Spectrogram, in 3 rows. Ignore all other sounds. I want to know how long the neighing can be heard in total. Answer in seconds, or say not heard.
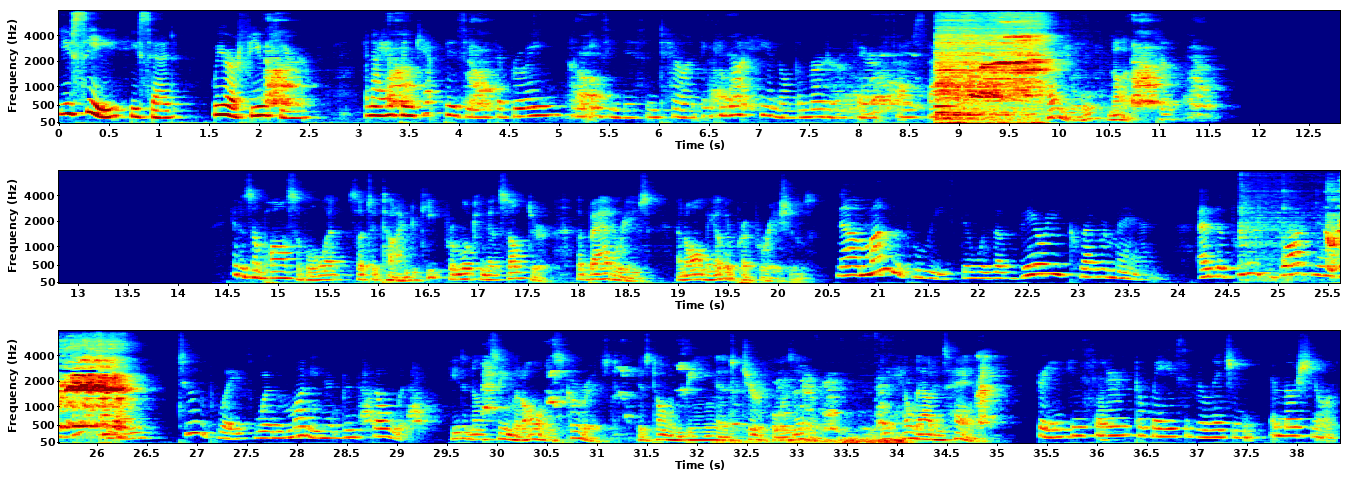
3 s.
